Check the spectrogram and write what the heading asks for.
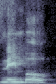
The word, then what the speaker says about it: NIMBO: Uh many people will pronounce it different ways, but it's Nimbo, which stands for the National Independent Movement for Pakai.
